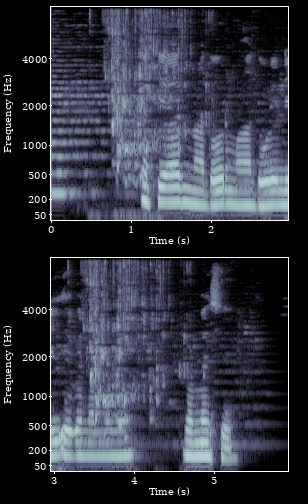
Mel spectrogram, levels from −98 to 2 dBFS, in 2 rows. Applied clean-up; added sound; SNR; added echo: classical method log-MMSE.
